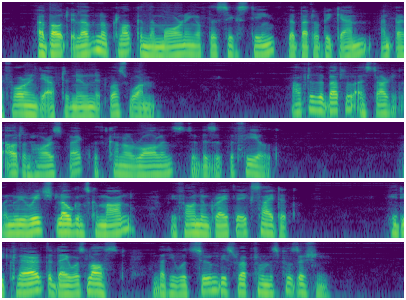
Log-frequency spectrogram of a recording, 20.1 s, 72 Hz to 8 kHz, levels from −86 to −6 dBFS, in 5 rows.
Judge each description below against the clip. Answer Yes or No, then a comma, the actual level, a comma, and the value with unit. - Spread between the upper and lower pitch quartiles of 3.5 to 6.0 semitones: No, average, 2.9 semitones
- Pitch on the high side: No, low, 110 Hz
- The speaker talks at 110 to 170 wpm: No, average, 185 wpm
